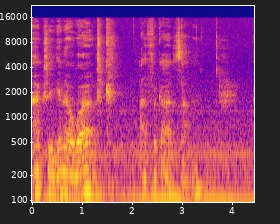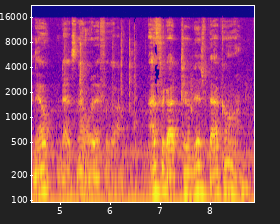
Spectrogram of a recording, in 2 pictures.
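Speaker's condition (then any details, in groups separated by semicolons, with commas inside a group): Cerebral palsy; breathing fine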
